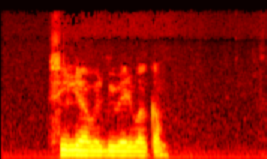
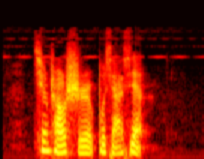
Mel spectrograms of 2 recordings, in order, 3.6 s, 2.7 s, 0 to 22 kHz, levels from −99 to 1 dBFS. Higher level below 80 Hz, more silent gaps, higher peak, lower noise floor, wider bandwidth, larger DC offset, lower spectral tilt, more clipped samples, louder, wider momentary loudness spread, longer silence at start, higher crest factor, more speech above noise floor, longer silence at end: about the same, -56 dBFS vs -52 dBFS; neither; about the same, -6 dBFS vs -4 dBFS; second, -58 dBFS vs -63 dBFS; first, 16 kHz vs 10.5 kHz; neither; first, -7.5 dB/octave vs -5.5 dB/octave; neither; about the same, -21 LUFS vs -21 LUFS; first, 13 LU vs 6 LU; first, 0.65 s vs 0.45 s; about the same, 18 dB vs 20 dB; about the same, 39 dB vs 42 dB; first, 1.3 s vs 0.8 s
